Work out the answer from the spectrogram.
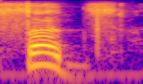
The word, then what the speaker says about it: TSUDS: watch the ted talk it's officially henceforth known as suds the tea is silent well since you know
